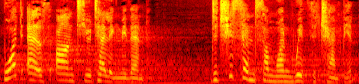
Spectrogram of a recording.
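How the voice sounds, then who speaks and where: A woman's voice: mid-range voice, animated, unhurried, close to an everyday voice. Actress as stern woman interrogator in echoing hall. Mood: stern, suspicious. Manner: commanding, probing. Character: stern, sceptical female interrogator. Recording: long hall reverb.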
